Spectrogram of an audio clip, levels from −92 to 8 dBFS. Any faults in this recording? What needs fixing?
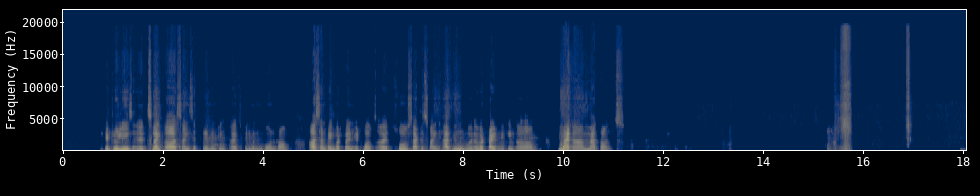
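Repeated packet loss (robotic sound), 8.65–8.85 s: gaps up to 20 ms, half the span patched by repeating earlier sound, giving choppy speech with repeated, smeared spectrogram frames. A larger jitter buffer and forward error correction on the network link would prevent this.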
